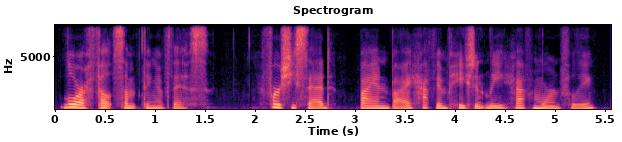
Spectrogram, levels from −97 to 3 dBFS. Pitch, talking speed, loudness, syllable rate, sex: 210 Hz, 160 wpm, -19 LUFS, 5.0 syllables/s, female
